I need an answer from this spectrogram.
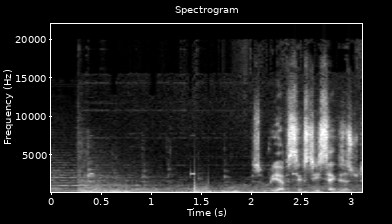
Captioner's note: beeping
